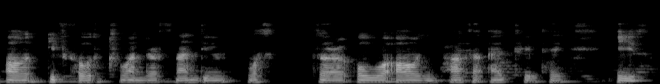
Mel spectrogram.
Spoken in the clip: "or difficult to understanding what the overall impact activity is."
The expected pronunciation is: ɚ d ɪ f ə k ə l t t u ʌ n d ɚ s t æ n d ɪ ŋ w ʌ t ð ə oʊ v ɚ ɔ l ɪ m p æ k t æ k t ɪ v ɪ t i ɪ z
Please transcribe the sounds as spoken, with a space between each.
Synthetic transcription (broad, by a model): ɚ d ɪ f ə k ə l t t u ʌ n d ɚ s t æ n d ɪ ŋ w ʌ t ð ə oʊ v ɚ ɔ l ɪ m p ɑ t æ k t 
